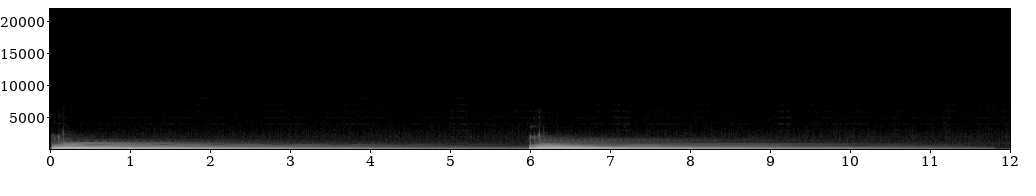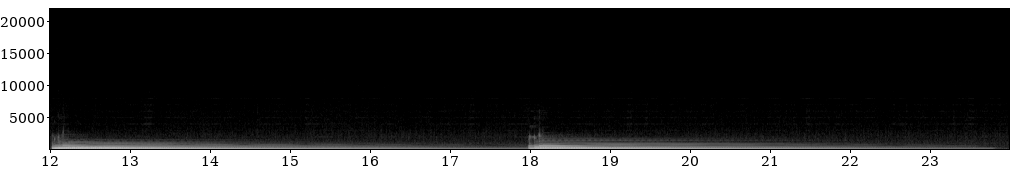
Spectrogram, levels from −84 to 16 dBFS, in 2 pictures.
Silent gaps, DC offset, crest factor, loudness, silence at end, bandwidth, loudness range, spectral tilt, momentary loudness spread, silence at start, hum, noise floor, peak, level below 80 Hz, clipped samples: none; under 0.1%; 16 dB; -22 LUFS; 0.25 s; 2.4 kHz; 13 LU; -12.5 dB/octave; 23 LU; 0 s; none; -47 dBFS; -6 dBFS; -52 dBFS; under 0.1%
